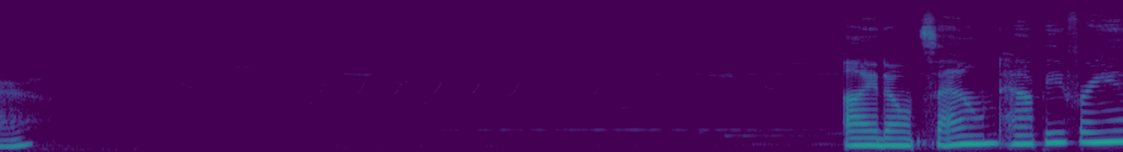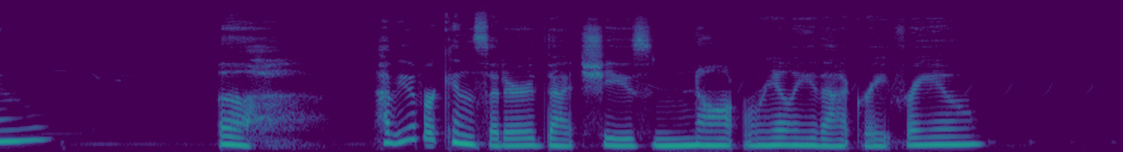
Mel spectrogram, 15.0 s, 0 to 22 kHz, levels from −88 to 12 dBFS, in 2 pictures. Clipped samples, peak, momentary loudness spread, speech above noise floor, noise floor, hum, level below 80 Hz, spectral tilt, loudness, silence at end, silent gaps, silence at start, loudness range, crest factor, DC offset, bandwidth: under 0.1%; -26 dBFS; 10 LU; 41 dB; -81 dBFS; none; under -90 dBFS; -5.5 dB/octave; -41 LUFS; 0.95 s; none; 0 s; 5 LU; 16 dB; under 0.1%; 16 kHz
